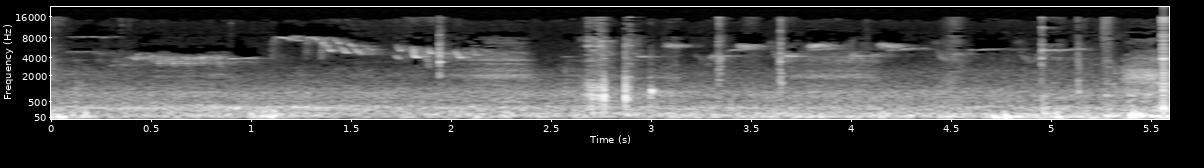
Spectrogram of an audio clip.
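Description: Small birds chirping faintly, short high calls that come mostly in the first half, over steady low background noise.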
